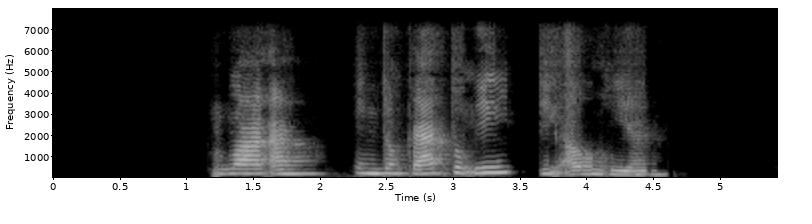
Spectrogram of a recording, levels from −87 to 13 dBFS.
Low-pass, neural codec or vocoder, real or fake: 7.2 kHz; codec, 16 kHz in and 24 kHz out, 0.6 kbps, FireRedTTS-2 codec; fake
